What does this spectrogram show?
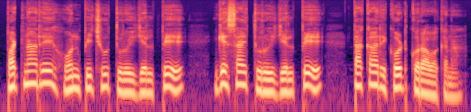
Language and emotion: Santali, neutral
